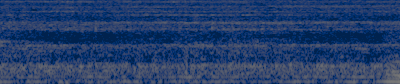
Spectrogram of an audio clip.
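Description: Steady, faint hiss of a lit gas hob burner heating a frying pan of vegetable oil.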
